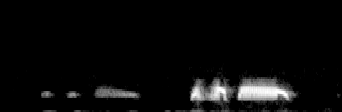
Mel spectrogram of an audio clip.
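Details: Decoy spotted dove with a southern 'thổ đồng' voice, kept to provoke rivals into fighting: a few soft low coos, then two loud, rough, throaty coos with a trembling tone. Background is silent.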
